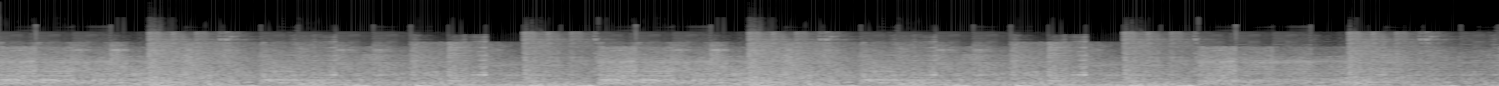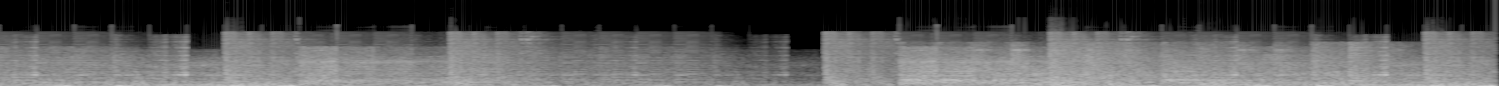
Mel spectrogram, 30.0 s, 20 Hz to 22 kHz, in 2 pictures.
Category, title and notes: Music > Multiple instruments
Demo Track #3621 (Industraumatic)
Soundtrack, Cyberpunk, Ambient, Noise, Industrial, Horror, Games, Sci-fi, Underground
